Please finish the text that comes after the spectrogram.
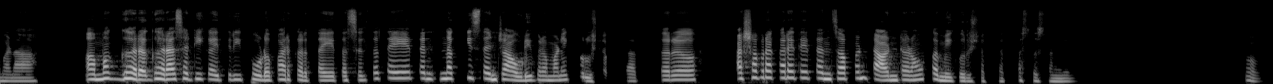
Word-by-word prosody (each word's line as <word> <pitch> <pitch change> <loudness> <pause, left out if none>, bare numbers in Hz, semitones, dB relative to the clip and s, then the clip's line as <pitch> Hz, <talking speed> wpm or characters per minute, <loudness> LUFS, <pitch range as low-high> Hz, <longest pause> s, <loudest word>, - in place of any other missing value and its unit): म्हणा. 155 0 -6 0.5
अ, 235 - +4
मग 250 0 +3
घरा 225 -4 +8
घरासाठी 245 +2 +4
काहीतरी 220 -1 -4
थोडंफार 215 0 0
करता 190 -2 -3
येत 185 0 -3
असेल, 195 +1 -4
तर 270 - -4
ते 285 0 +2
त्यां 275 -2 -3 0.2
नक्कीच 275 +2 -1
त्यांच्या 230 -3 +3
आवडीप्रमाणे 195 +1 0
करू 155 - -4
शकतात. 155 +2 -15 0.3
तर 205 0 -1 0.2
अ, - - -1 0.5
अशाप्रकारे 310 +1 +1
ते 295 - -1
त्यांचा 265 -2 +2
पण 290 +1 -1
ताणतणाव 200 +2 +3
कमी 180 -8 +1
करू 160 -2 -5
शकतात, 150 -1 -15
असं 165 -3 -13
सांगेन. 140 -1 -10 1.7
हो. 150 -6 -11
215 Hz, 145 wpm, -26 LUFS, 185-265 Hz, 1.7 s, घरा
